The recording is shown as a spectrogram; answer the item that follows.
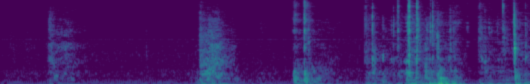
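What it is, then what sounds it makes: Plastic computer keyboard. A black plastic full-size computer keyboard with hollow key switches is typed on with the fingertips of both hands. After a few soft, spaced taps, a burst of rapid, uneven, bright clicking follows. The clicks are short and dry, with a low thud under each.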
